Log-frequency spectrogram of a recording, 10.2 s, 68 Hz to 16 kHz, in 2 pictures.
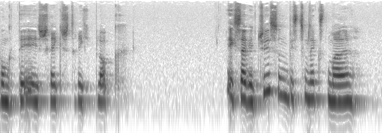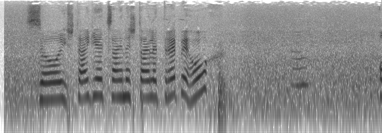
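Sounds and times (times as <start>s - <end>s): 
speech: 0.0s - 1.7s, 3.0s - 8.2s
waterfall rushing: 5.2s - 10.1s.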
